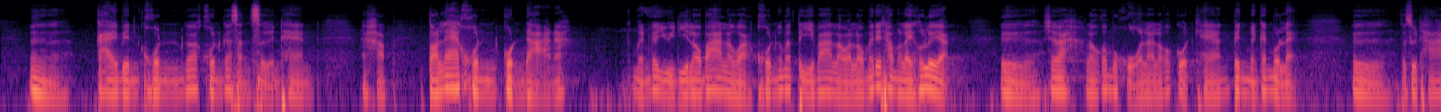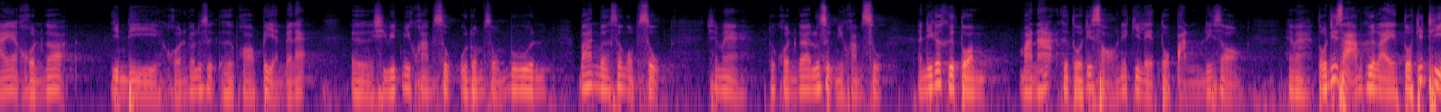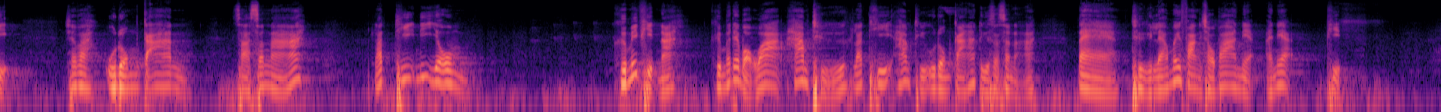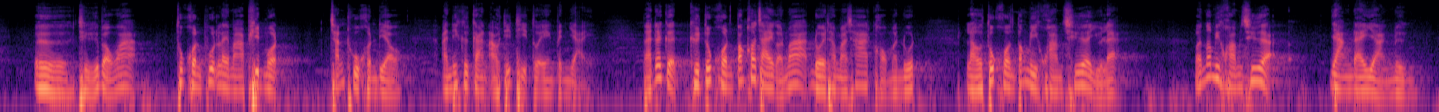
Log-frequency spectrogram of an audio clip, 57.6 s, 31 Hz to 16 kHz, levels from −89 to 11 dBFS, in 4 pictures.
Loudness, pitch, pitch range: -25 LUFS, 100 Hz, 90-115 Hz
